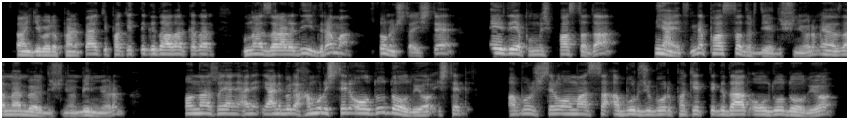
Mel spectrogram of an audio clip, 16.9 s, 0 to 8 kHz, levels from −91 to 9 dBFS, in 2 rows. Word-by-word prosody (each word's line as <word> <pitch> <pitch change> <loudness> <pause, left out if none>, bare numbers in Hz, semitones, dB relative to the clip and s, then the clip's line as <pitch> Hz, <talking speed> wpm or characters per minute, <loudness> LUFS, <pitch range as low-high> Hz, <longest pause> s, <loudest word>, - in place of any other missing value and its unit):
Sanki, 130 -1 +4
böyle, 125 -2 +2
pa 125 -1 -1
belki 160 0 +1
paketli 155 +2 -4
gıdalar 165 -1 +4
kadar 160 0 -1 0.3
bunlar 160 +3 +1
zararlı 150 +1 +4
değildir 180 -3 -2
ama 210 -2 -1 0.2
sonuçta, 245 +7 -2
işte, 210 +7 -5 0.3
evde 185 -2 +4
yapılmış 140 -5 -1
pasta 155 0 0
da - - +1 0.4
nihayetinde 185 +2 +1
pastadır 175 - +1
diye 95 -4 -3
düşünüyorum. 100 - -6
En 150 - 0
azından 140 +1 +1
ben 140 -1 +2
böyle 110 -6 +2
düşünüyorum. 100 +3 -8
Bilmiyorum. 105 -7 -2 0.6
Ondan 180 +1 +2
sonra, 170 +1 -2
yani, 160 0 -3
hani, 170 +2 +2
böyle 175 - +1
hamur 190 +4 0
işleri 190 +2 -2
olduğu 195 +3 +2
da 185 - +3
oluyor. 120 -5 +2
İşte, 155 +4 -6 0.4
abur 150 +4 -2
işleri 165 +5 -5
olmazsa 160 -1 0
abur 150 0 +1
cubur 140 +2 -3
paketli 150 +1 -5
gıda 150 +1 +6
olduğu 145 0 +1
da 135 - +2
oluyor 105 -4 0
155 Hz, 170 wpm, -24 LUFS, 135-175 Hz, 0.6 s, gıda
